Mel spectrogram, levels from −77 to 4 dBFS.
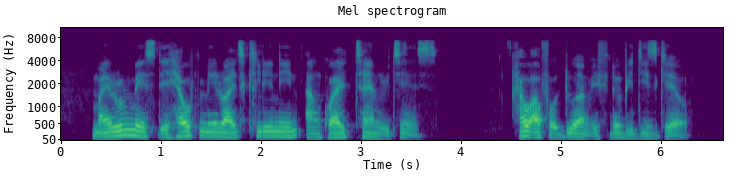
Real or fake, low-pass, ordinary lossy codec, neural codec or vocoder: fake; 7.2 kHz; none; codec, 16 kHz, 4 kbps, X-Codec, HuBERT features, trained on general audio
